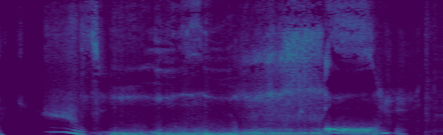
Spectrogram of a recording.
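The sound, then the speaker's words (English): A person imitates with their voice the jet-like sound of the space shuttle on descent, starting with a quick falling whine and then holding a loud, rough, breathy roar for about three seconds, with no other talk. “big jet engine yeah. noises that yeah, so rock the cameras.”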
